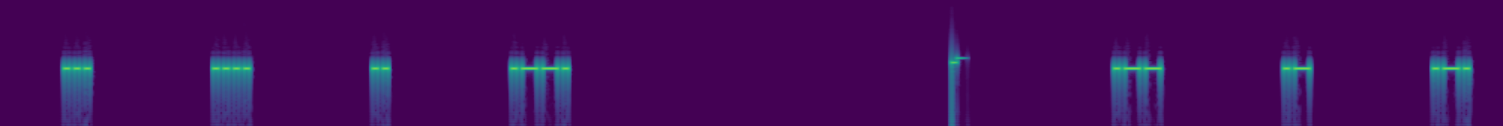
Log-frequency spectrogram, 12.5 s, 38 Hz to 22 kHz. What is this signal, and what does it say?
Morse code, heard as a keyed tone, about 28 wpm, spaced as for 8 wpm, 690 Hz. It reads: SHIP WAR
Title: 8x Character Spacing - Top 500 Words - 28wpm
